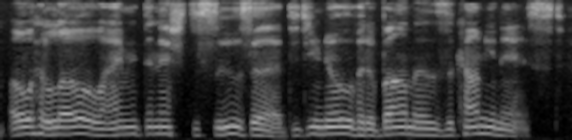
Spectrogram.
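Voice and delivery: a hint of a smug talk-show guest; Dinesh D'Souza impression. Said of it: "What do you have to say, Dinesh D'Souza?".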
